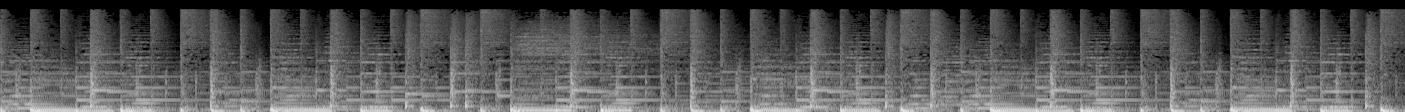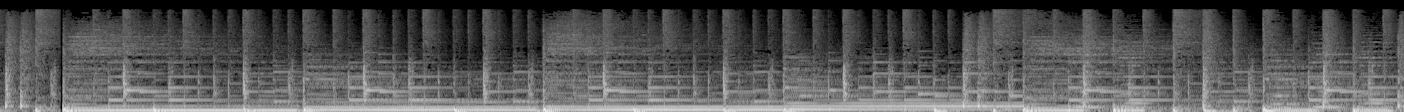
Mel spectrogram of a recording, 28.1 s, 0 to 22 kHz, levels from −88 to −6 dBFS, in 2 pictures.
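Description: No technical faults are audible anywhere in the recording.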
